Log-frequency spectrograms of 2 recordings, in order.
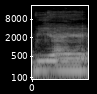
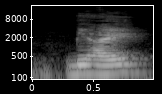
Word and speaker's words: BIA: I listen to one song by him with B.I.A. I don't know how you say it. Is it Bia? B.I.? Yeah. B.I.A.?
